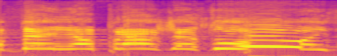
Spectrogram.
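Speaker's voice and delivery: high, loud and slow shouted call; street-preacher shout. Retold or imitated. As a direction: call out to the crowd from the truck. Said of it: "Eu começava a gritar". (pregador gritando do caminhão para a multidão)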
